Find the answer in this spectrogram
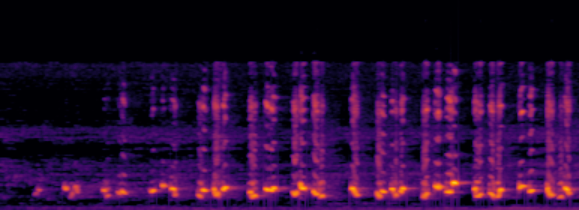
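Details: Female sooty-headed bulbul calling to a male while in breeding condition, giving a rapid series of bright bubbling chirps in short twittering bursts, growing louder and denser toward the end; faint low hum behind.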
